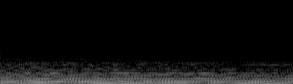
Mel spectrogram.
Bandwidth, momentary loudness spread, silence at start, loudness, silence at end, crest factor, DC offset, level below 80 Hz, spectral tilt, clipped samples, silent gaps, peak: 2.3 kHz; 3 LU; 0 s; -41 LUFS; 0 s; 12 dB; under 0.1%; -44 dBFS; -13 dB/octave; under 0.1%; none; -26 dBFS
